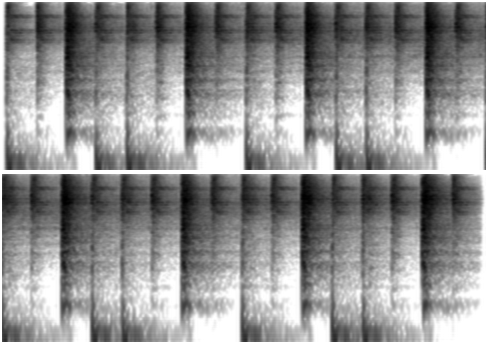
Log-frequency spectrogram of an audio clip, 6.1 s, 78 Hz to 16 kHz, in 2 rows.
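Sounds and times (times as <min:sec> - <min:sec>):
breakbeat drums: 0:00.0 - 0:06.0.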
